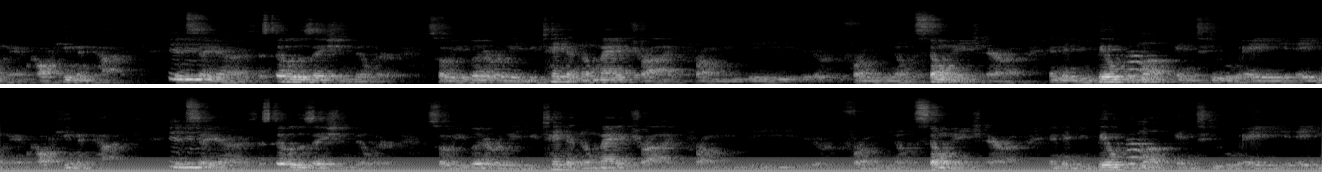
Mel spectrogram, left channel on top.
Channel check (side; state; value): right; noise; hum, 3 dB below the sound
